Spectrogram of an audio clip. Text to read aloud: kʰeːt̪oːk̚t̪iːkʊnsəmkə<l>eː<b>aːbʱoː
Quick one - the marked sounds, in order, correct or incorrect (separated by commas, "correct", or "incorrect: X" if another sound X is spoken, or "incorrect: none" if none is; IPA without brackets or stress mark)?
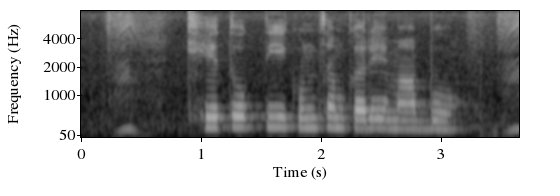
incorrect: ɾ, incorrect: m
